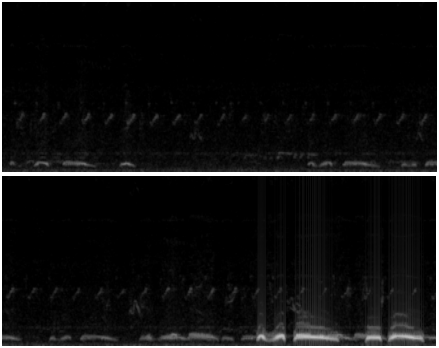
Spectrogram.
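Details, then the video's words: ['Spotted dove used to lure birds into a trap: faint scattered coos with soft regular ticking in the background, building to loud repeated low coo phrases near the end.'] "Sound Of Spotted Dove is so good"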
